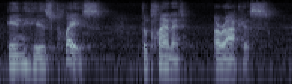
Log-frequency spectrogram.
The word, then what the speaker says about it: Arrakis: his place, the planet Arrakis. 3 syllables, beginning with A, just like Amity.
